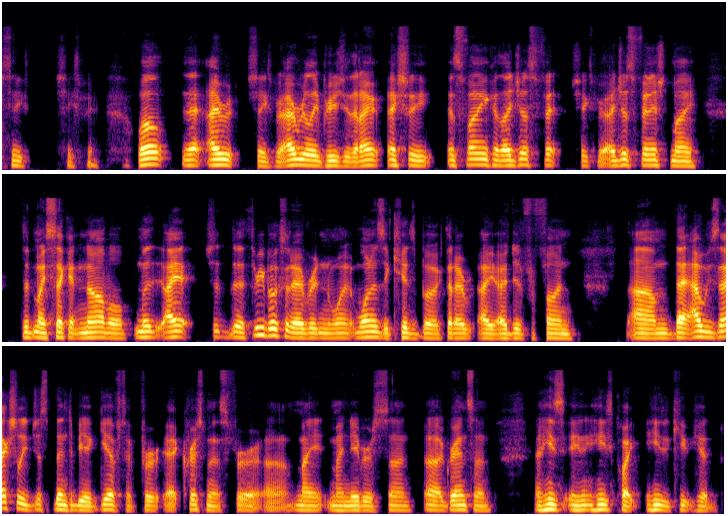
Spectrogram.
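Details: Adult man with Tourette syndrome whose speech is interrupted by the repeated vocal tic "Shakespeare"; vocal tic.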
